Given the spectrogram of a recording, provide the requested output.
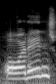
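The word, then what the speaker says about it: オレンジ: में लिख देंगे हम, या जापानी प्रोनाउंसिएशन उसको देते हुए हम बोलते हैं ऑरेंजी।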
